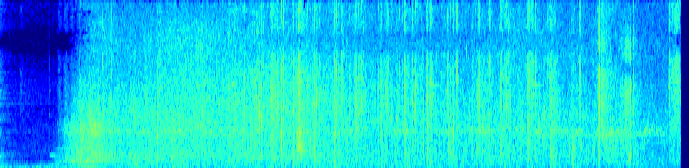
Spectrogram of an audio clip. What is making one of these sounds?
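Footsteps run over dirt and dry leaves.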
